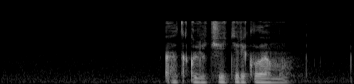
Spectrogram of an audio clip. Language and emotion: Russian, neutral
